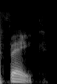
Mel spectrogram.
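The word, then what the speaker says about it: PHEIC: of international concern uh that acronym by the way is pronounced fake pronounced fake all right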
